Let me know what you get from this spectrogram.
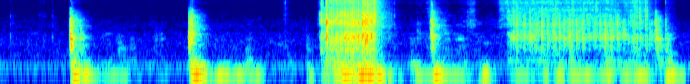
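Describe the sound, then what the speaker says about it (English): A deck of reading cards being shuffled by hand, heard close and crisp as several separate bursts: short riffling snaps and clicks, then a longer dense flutter of cards riffling together, with quiet gaps between them. "Boy, those cards were really shuffling nice."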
